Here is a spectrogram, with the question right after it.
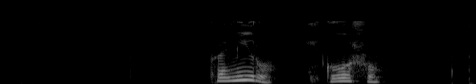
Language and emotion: Russian, sad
